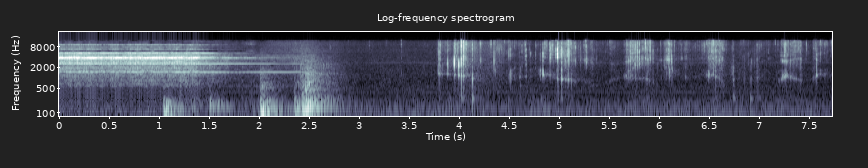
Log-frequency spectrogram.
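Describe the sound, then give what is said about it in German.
Crunchy chips being chewed: a brief tonal jingle with a few hits opens, then many crisp, irregular crunches and bites follow on their own. “Weißt du, und ihr erzählt, dass ich komisch kaue? Lecker! Das ist ein bisschen matschig.”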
